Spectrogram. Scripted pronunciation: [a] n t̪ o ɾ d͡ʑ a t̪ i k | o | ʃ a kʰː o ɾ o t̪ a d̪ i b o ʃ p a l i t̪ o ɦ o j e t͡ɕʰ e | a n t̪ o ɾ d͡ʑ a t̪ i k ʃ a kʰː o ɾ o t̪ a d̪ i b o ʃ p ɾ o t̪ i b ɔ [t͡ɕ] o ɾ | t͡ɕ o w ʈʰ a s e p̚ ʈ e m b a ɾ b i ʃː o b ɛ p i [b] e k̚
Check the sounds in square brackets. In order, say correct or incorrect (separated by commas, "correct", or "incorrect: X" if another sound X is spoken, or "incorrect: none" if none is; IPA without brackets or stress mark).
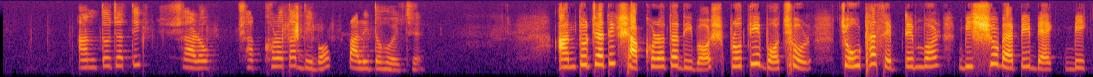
correct, incorrect: t͡ɕʰ, correct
